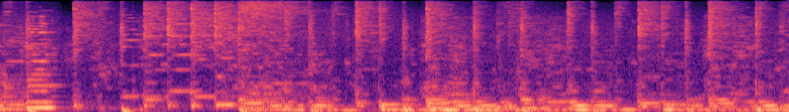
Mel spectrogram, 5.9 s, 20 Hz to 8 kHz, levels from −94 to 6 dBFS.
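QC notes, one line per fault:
Throughout: noise suppressor applied to music or sounds. A speech-tuned suppressor treats steady tones and tails as noise, so the level swings by roughly 10 dB and pumps.
0.44–0.93 s and 5.49–5.69 s: sound cut by the noise suppressor, dipping by about 11 dB and about 8 dB, as sustained parts are mistaken for noise and pulled down.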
